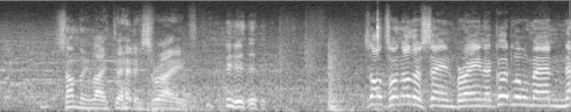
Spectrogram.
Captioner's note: laugh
